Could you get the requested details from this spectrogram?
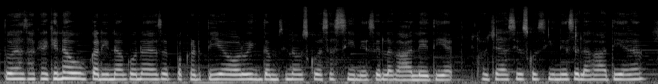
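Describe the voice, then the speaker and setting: A woman's voice: on the high side, flat delivery, a little fast, dark tone, husky. A woman telling a love story in a casual, chatty way, full of fillers. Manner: chatty, filler-heavy narration.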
